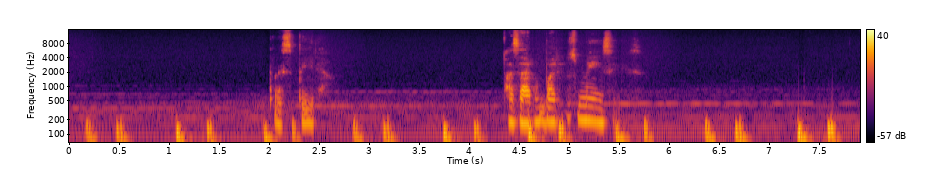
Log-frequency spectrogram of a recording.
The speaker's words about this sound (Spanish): Ahí escuchando los latidos de tu corazón, respira.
